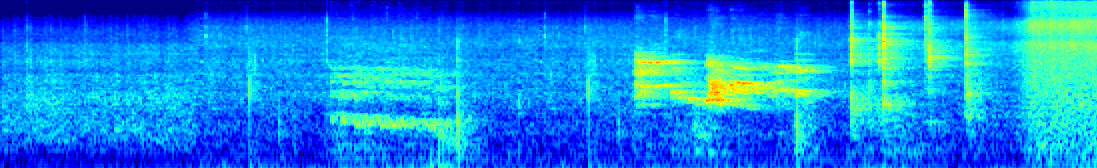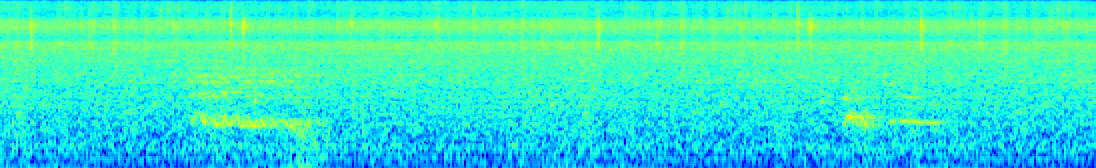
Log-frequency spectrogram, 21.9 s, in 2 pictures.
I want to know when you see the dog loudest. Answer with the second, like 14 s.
7 s.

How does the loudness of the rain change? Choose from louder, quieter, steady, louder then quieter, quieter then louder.
louder.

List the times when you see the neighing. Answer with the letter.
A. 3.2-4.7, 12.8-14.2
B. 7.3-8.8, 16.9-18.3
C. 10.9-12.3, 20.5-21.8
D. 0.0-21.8
A.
